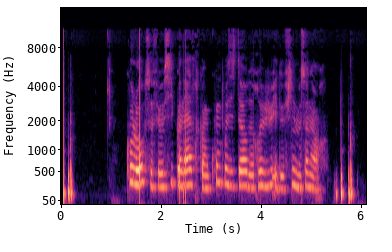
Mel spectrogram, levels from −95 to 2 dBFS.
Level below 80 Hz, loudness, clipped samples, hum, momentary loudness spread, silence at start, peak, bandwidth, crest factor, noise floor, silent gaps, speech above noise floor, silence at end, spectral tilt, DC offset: -44 dBFS; -21 LUFS; under 0.1%; none; 13 LU; 0.05 s; -2 dBFS; 11.5 kHz; 20 dB; -74 dBFS; none; 55 dB; 0.25 s; -7 dB/octave; under 0.1%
